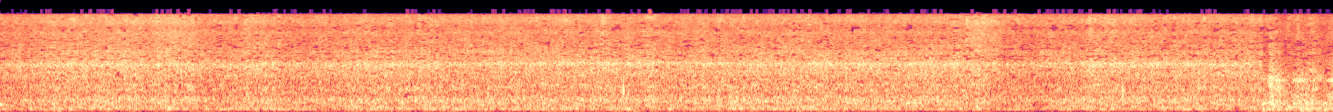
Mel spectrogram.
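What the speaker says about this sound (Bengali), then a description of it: "এখানে মশলাটা কষানো চলছে।" Spice paste with tomato, ginger paste, turmeric, chili powder and salt fries in a pan for khichuri, a steady loud sizzle and hiss that continues evenly throughout, with no talk.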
